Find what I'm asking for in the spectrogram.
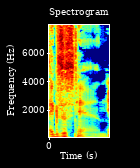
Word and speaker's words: eXistenZ: They say it in the movie. It's like EXISTENZ. It's like EXISTENZ. – EXISTENZ.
